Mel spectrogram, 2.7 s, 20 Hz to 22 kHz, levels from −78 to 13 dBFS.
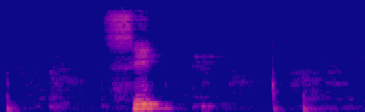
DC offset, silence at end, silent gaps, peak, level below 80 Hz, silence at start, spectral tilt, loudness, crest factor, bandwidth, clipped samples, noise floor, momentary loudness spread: under 0.1%; 0.4 s; none; -14 dBFS; -70 dBFS; 0.05 s; -4.5 dB/octave; -30 LUFS; 22 dB; 16.5 kHz; under 0.1%; -61 dBFS; 26 LU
